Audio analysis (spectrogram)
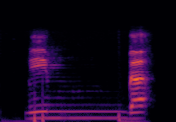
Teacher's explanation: mim dan Ba Itu kedekatan makhrajnya itu sangat kental sekali bahkan kalau kita bilang mim ba itu tidak perlu gerakan dua kali ya hanya perlu sekali saja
